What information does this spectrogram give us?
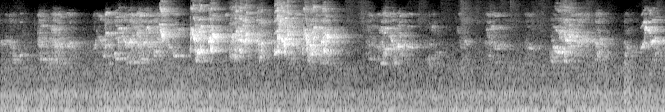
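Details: Lovebird perched at ease, chattering: loud bursts of rapid, shrill scratchy chirps in the middle, fading to softer squeaks, with a constant low hum in the background.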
